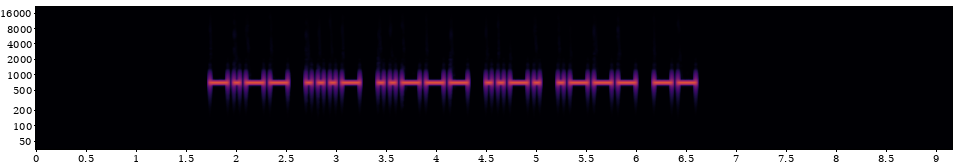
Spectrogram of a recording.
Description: Morse code, heard as a keyed tone, about 20 wpm, 700 Hz. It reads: YV2FJM
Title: DXCC-100 Call Signs - 6 Characters - Repeated 2x - 20wpm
